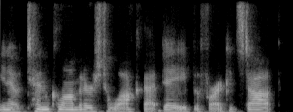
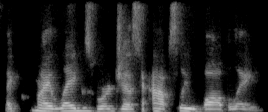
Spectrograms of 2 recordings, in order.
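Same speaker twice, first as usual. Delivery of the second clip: normal talking voice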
